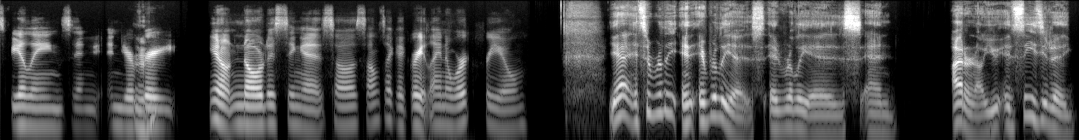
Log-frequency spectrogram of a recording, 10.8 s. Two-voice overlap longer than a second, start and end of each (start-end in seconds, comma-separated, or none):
none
